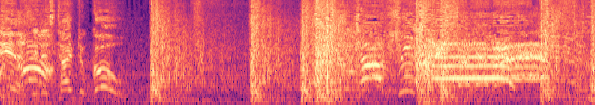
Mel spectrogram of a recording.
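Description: A shell explodes with a heavy boom.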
